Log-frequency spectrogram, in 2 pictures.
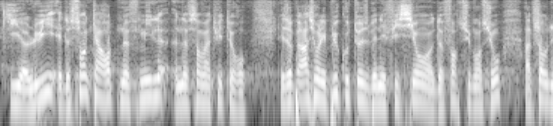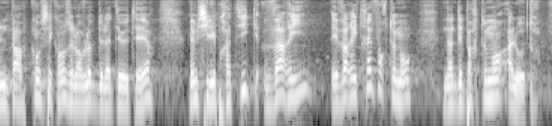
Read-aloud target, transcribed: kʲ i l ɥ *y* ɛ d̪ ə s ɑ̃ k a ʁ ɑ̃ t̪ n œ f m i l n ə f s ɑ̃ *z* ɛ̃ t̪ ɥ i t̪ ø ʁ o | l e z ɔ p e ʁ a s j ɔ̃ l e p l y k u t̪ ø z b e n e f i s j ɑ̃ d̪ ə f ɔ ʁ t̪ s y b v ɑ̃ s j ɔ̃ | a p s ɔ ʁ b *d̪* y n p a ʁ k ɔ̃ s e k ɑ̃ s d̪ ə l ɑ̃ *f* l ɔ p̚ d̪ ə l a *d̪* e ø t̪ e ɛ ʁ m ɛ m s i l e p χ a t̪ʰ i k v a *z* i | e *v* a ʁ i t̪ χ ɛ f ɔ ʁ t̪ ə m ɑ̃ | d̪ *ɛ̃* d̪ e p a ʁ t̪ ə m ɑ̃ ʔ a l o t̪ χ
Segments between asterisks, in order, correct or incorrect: incorrect: i, incorrect: v, correct, incorrect: v, incorrect: t̪, incorrect: ʁ, correct, correct

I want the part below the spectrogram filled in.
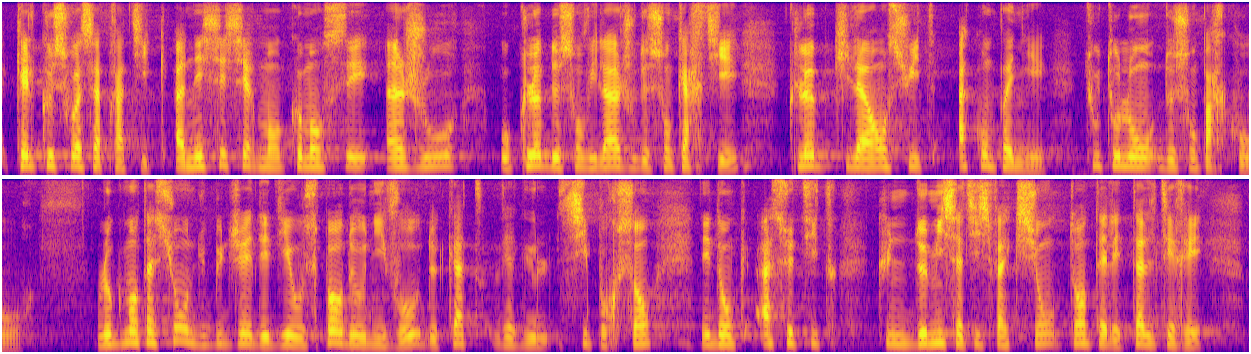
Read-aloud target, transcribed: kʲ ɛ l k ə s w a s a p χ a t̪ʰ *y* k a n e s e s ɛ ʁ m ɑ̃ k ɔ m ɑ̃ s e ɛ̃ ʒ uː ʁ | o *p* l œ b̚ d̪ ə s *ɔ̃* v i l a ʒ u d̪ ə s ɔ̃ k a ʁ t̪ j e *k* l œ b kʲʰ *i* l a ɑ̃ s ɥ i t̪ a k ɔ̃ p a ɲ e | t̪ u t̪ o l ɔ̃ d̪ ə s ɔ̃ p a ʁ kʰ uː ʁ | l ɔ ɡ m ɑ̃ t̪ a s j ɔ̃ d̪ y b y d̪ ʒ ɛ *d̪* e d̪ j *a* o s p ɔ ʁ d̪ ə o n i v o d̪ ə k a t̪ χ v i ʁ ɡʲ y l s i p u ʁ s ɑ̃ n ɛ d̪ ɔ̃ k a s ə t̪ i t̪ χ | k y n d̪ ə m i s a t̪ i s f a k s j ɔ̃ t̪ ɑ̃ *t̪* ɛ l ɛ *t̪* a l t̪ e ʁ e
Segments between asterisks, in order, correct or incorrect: incorrect: i, incorrect: k, correct, correct, correct, correct, incorrect: e, correct, correct

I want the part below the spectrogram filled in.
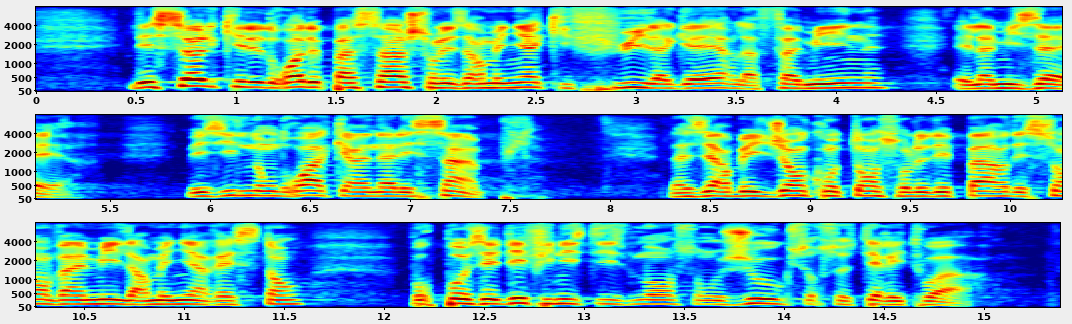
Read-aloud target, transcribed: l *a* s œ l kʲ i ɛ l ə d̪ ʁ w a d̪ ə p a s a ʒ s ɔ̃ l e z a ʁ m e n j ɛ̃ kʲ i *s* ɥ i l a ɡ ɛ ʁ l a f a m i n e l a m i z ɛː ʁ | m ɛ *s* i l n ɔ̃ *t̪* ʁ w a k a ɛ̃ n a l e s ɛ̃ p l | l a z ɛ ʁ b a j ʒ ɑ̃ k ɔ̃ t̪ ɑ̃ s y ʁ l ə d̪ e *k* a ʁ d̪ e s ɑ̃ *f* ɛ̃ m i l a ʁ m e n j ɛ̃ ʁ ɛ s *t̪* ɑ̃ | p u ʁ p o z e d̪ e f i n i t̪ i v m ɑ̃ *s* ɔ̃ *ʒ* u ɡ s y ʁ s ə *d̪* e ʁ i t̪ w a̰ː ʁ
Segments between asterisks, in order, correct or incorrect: incorrect: e, incorrect: f, incorrect: z, incorrect: d̪, incorrect: p, incorrect: v, correct, correct, correct, incorrect: t̪

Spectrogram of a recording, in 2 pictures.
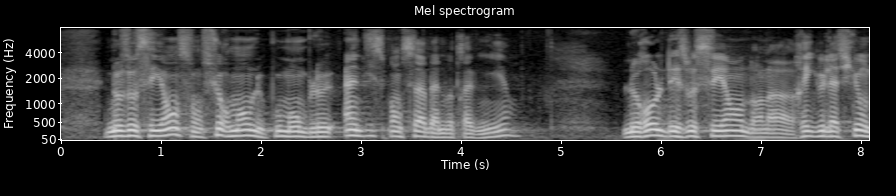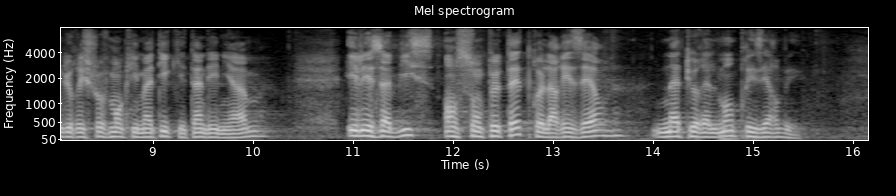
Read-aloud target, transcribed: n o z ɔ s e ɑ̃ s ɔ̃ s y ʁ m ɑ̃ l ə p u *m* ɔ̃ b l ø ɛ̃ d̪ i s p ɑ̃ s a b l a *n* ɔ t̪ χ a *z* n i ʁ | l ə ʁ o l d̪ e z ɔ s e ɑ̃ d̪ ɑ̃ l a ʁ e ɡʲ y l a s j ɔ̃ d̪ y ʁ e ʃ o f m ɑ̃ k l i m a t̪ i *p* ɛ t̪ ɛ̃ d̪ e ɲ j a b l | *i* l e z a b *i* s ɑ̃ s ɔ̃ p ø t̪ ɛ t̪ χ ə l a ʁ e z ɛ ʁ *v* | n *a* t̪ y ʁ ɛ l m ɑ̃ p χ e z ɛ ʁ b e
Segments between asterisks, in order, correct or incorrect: correct, correct, incorrect: v, incorrect: k, incorrect: e, correct, correct, correct

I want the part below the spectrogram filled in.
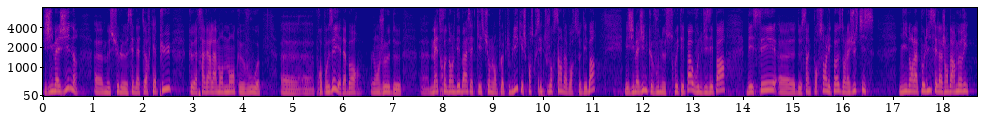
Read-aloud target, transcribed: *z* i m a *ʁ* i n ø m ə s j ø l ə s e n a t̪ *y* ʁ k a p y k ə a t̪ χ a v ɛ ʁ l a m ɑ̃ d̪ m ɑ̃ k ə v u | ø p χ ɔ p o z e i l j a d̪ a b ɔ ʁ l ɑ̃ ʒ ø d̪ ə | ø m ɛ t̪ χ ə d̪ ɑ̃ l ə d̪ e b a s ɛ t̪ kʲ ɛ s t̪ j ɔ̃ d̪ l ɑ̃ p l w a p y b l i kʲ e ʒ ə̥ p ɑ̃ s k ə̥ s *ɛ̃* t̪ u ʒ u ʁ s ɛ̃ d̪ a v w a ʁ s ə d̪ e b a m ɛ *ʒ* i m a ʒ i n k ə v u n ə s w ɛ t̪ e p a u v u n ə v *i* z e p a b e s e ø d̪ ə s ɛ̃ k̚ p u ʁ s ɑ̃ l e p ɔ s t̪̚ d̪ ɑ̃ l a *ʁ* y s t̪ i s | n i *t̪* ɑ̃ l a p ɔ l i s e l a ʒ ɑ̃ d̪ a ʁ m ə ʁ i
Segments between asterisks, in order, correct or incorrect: incorrect: ʒ, incorrect: ʒ, incorrect: œ, incorrect: ɛ, correct, correct, incorrect: ʒ, incorrect: d̪

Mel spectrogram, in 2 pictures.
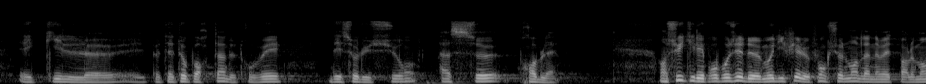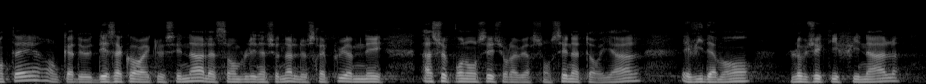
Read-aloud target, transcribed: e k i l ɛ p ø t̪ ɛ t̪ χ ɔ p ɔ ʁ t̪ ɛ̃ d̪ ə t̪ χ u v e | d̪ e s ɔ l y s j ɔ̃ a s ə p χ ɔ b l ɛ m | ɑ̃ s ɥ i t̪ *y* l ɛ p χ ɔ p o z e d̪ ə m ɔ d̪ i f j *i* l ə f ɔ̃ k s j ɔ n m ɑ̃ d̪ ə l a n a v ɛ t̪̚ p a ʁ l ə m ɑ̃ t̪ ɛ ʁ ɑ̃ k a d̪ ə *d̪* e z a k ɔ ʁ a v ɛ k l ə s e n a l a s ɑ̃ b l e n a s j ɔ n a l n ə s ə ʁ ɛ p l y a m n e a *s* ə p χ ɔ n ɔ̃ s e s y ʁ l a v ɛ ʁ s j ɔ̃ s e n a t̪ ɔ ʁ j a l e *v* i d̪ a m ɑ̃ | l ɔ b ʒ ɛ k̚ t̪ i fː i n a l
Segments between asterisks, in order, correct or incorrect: incorrect: i, incorrect: e, correct, correct, correct

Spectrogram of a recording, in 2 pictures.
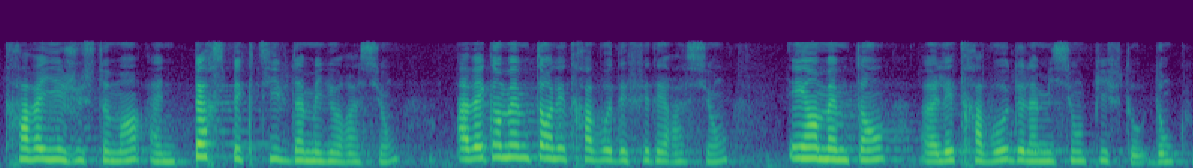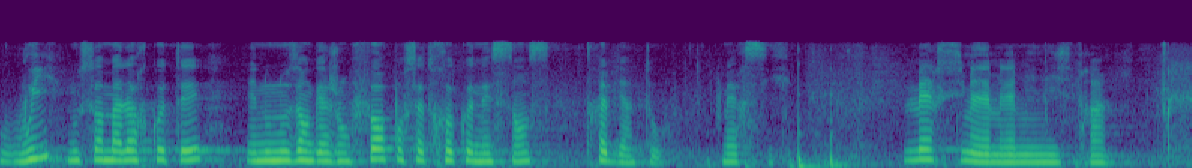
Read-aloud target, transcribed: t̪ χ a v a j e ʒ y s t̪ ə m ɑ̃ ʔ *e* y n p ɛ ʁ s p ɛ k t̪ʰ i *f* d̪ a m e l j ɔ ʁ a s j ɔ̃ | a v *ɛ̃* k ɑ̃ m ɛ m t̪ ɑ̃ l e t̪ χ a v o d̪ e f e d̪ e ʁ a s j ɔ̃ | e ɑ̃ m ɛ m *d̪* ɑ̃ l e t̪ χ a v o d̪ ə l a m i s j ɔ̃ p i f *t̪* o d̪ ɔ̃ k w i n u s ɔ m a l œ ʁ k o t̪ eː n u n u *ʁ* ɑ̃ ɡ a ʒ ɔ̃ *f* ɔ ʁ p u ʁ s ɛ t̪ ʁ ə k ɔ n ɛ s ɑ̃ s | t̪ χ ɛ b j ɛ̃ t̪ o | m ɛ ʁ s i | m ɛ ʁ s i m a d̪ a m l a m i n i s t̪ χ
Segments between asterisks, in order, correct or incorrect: incorrect: a, incorrect: v, incorrect: ɛ, incorrect: t̪, correct, incorrect: z, correct

